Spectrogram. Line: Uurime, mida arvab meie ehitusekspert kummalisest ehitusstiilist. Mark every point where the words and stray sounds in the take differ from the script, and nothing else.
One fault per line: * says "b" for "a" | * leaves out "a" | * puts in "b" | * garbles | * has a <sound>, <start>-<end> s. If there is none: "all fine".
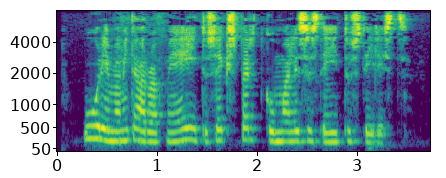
all fine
